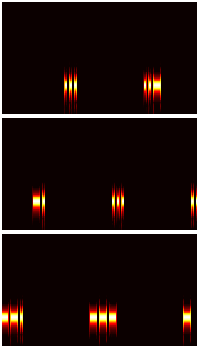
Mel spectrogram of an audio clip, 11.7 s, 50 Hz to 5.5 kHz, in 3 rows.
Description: Morse code, heard as a keyed tone, about 25 wpm, spaced as for 6 wpm, 600 Hz. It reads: SUNSPOT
